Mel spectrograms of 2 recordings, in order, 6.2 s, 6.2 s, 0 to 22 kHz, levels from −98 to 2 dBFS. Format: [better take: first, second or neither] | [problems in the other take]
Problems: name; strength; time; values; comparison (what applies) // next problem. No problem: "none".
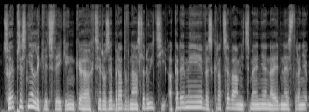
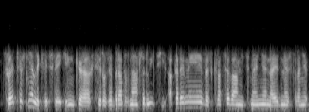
first | phone-call audio; poor line; nothing above 3 kHz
